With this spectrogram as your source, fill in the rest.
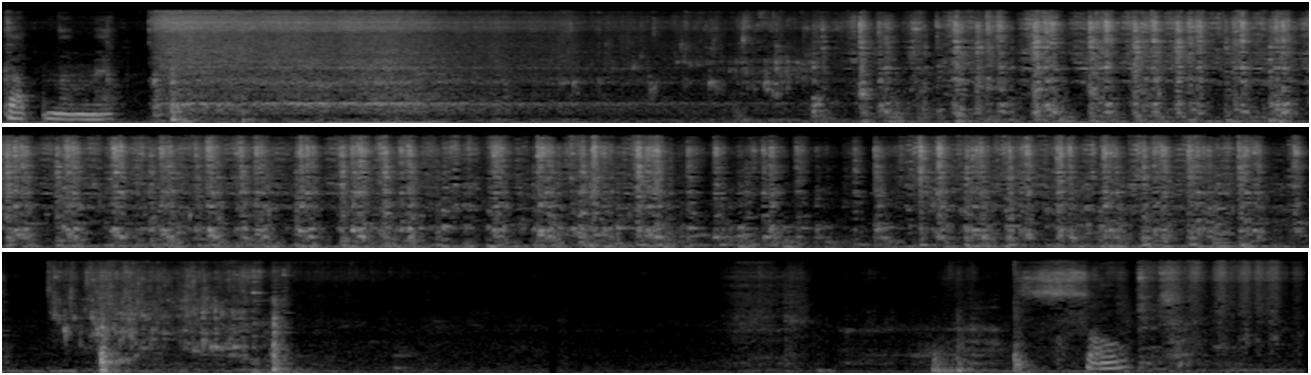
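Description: A wire whisk rattles and clinks rapidly against a metal pot.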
